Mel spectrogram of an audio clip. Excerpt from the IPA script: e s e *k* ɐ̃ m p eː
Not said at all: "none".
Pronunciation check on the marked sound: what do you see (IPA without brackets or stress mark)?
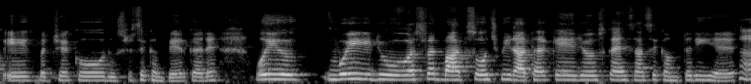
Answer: k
